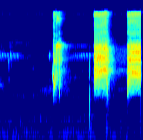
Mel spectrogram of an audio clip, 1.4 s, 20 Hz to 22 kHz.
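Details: Black francolin recorded on 23 September 2023: three short harsh, grating bursts in quick succession, the first brief and the last two louder and longer, spaced under half a second apart, with quiet background.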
